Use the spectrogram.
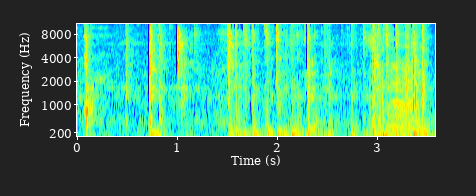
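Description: Rapid, close keystrokes on a computer keyboard while a Google Form title is typed, sparse at first, then a dense burst of clacking, with faint speech near the end.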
